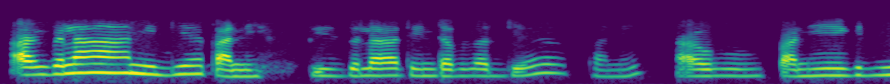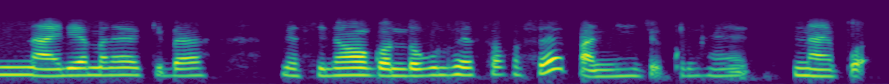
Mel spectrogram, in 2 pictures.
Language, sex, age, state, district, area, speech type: Assamese, female, 30-45, Assam, Sivasagar, rural, conversation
